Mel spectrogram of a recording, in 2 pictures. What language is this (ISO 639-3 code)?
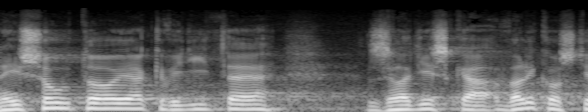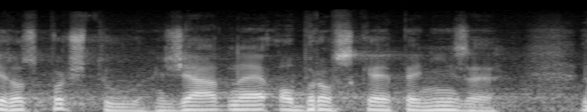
ces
